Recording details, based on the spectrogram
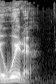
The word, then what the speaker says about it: waiter: I am a waiter. Ça veut dire moun son garçon, m'a servi nan restaurant. Alors moi, yo prononce le waiter. Waiter, ça veut dire accent tombé sous premier syllabe là. Waiter, W-A-I-T-E-R.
